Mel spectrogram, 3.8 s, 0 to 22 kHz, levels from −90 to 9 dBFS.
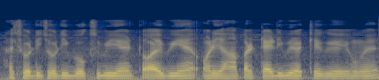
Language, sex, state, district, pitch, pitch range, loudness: Hindi, male, Odisha, Khordha, 115 Hz, 115-120 Hz, -18 LUFS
